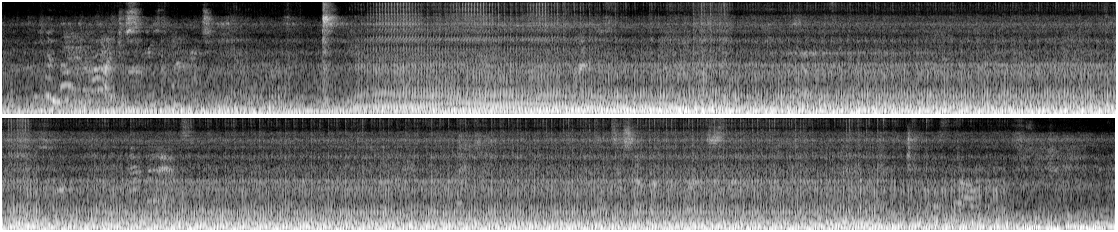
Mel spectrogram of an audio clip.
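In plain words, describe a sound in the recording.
A bus engine idles with a steady low rumble.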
